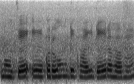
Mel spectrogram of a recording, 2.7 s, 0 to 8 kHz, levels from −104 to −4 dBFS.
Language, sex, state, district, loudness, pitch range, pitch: Hindi, female, Chandigarh, Chandigarh, -14 LUFS, 165-185 Hz, 175 Hz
